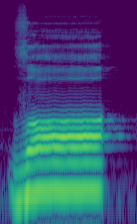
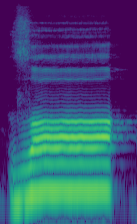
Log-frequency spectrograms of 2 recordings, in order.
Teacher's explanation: একটু মোটা করে বলতে হবে। হরফটি হলো মোটা হরফ, বারিক করে পড়া যাবে না এবং হরফটি উচ্চারণ করার সময় অবশ্যই 1 আলিফ টেনে পড়তে হবে। · জিহ্বার আগা সামনের উপরের 2 দাঁতের আগার সঙ্গে লাগিয়ে উচ্চারিত।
